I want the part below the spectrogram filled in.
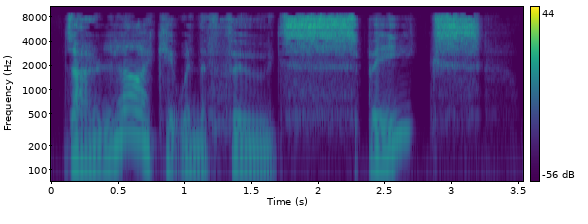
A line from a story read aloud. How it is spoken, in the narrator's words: whined the creature to itself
